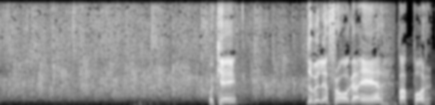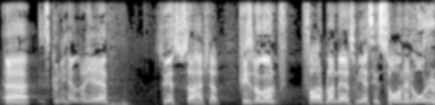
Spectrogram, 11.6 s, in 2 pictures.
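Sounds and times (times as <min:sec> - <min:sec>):
audience clapping for fathers: 0:00.0 - 0:05.2
speech: 0:02.8 - 0:03.3, 0:04.1 - 0:11.5.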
